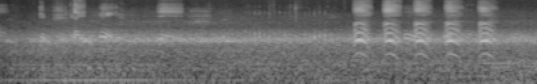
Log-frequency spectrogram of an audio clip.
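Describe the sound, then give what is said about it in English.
A fish crow gives a run of about five short, nasal calls in quick, even succession, clear, after a stretch of quieter background hiss with faint earlier calls. “That's the fish crow.”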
